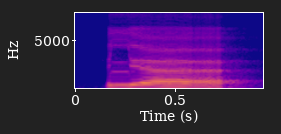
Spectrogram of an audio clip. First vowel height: low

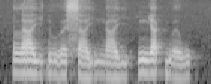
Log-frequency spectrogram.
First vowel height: low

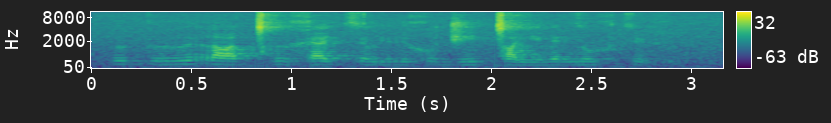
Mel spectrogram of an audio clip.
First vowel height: high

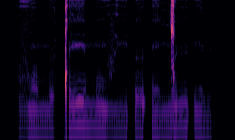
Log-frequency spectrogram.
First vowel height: mid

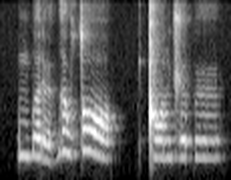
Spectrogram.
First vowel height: mid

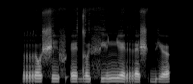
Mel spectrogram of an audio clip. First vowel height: mid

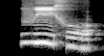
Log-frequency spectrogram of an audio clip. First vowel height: high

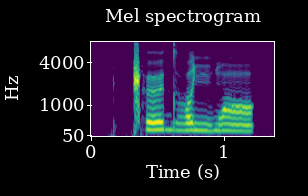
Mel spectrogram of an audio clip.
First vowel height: mid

